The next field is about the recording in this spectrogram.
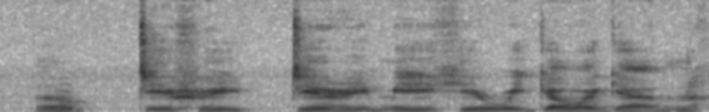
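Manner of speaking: low, slow, soft murmur under the breath. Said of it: "murmuring softly under his breath".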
